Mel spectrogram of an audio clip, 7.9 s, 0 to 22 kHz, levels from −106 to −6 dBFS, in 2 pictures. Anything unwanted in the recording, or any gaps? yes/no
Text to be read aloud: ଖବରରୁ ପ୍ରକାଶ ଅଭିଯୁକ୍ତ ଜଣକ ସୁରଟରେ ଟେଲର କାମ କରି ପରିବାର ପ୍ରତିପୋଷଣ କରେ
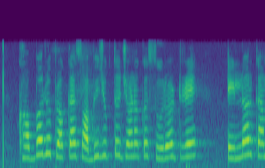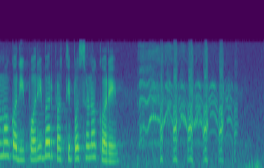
yes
